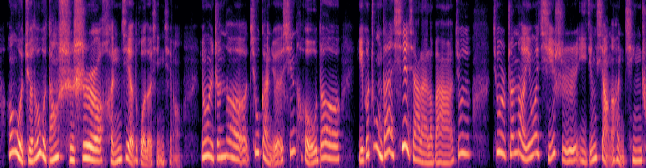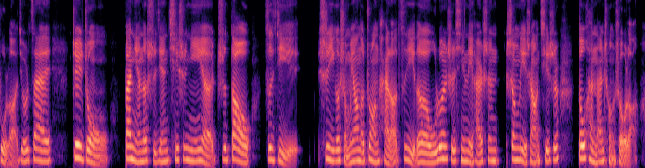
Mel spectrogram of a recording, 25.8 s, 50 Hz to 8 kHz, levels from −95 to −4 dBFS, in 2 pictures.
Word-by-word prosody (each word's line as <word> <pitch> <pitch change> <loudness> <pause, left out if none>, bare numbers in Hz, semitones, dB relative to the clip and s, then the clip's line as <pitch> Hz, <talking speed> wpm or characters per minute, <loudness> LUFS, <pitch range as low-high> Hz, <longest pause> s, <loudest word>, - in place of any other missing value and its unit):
嗯， 325 +4 +3
我 235 -8 +8
觉 185 -1 +2
得 225 - +2
我 290 -5 +6
当 205 +5 +4
时 205 -5 +2
是 210 -3 +7
很 185 0 -2
解 225 +1 +2
脱 195 -2 -2
的 - - -3
心 - - -9
情， - - -14 0.5
因 250 +1 +3
为 270 -3 +3
真 245 +2 0
的 225 -8 0
就 330 +8 -1
感 - - -2
觉 - - -2
心 335 +2 -3
头 185 - 0
的 230 0 0 0.3
一 190 -4 +1
个 290 - +2
重 360 -3 +2
担 300 +3 +1
卸 435 +6 +5
下 220 - -2
来 160 -3 -3
了 150 0 -3
吧。 150 +1 -4
就 300 +8 -5 0.6
就 340 -1 +1
是 300 - 0
真 305 +4 -3
的， 295 -9 +1
因 230 +6 +1
为 315 +1 -1
其 290 -3 -3
实 185 - 0
已 180 -4 -6
经 175 +9 -1
想 245 - -2
得 - - -4
很 200 -1 -5
清 190 -2 -3
楚 190 0 -2
了， - - -7
就 185 -3 -4
是 190 - -2
在 185 -2 -1 0.4
这 235 -2 +6
种 145 - -2 0.3
半 220 -1 +5
年 170 -3 -1
的 180 +1 0
时 180 -2 -6
间， 175 +1 -3
其 200 +2 -4
实 210 +1 -6
你 190 -2 -1
也 155 -9 -1
知 205 -1 -5
道 190 -8 +1 0.3
自 210 -1 -1
己 365 - -5 0.3
是 220 -1 -2
一 185 -2 0
个 190 +1 +1
什 190 - -5
么 145 +6 -4
样 185 +1 0
的 165 - -1
状 185 -3 -3
态 - - -3
了， - - -2
自 215 - -9
己 195 -5 -2
的 160 -1 +1
无 155 +2 0
论 220 +4 +3
是 200 -4 -2
心 185 0 -4
理 160 - -1
还 170 0 -3
是 - - -8
身 190 -1 -4
生 205 -1 -2
理 185 -7 -1
上， 150 +4 -3
其 185 -1 -3
实 200 +2 -1 0.4
都 225 0 +7
很 210 -6 -3
难 175 +4 -3
承 - - -7
受 - - -2
了。 - - -7
200 Hz, 230 characters per minute, -23 LUFS, 180-235 Hz, 0.6 s, 我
